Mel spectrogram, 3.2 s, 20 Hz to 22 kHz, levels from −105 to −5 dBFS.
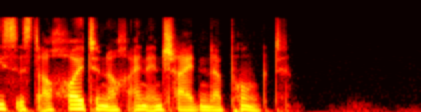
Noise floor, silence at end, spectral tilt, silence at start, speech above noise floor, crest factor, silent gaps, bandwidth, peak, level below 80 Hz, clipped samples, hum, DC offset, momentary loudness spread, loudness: -72 dBFS; 1 s; -4.5 dB/octave; 0 s; 43 dB; 18 dB; none; 11.5 kHz; -12 dBFS; -52 dBFS; under 0.1%; none; under 0.1%; 9 LU; -29 LUFS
